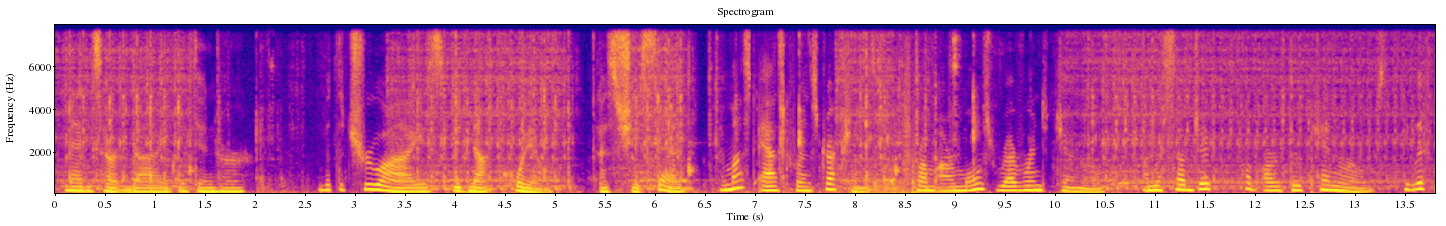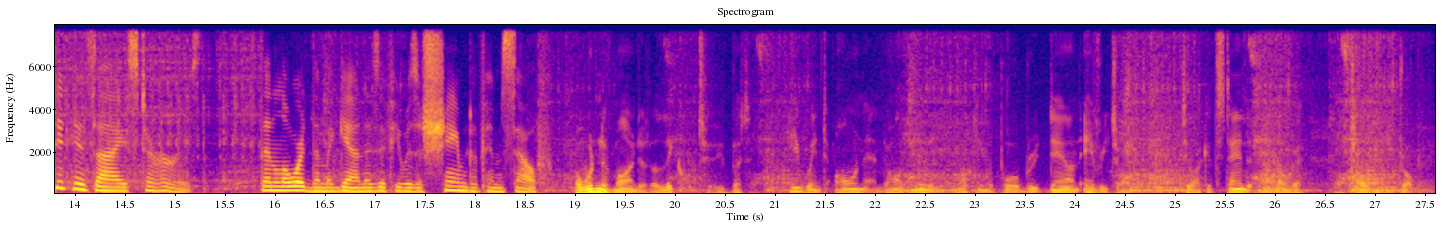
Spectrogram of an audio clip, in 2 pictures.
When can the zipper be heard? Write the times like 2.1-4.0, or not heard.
8.0-8.8.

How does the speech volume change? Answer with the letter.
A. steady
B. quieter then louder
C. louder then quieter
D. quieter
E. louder
D.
